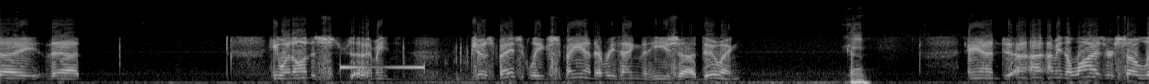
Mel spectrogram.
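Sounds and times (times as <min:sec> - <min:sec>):
speech: 0:02.7 - 0:04.0, 0:04.8 - 0:07.5, 0:08.4 - 0:08.8, 0:09.7 - 0:11.4
electronic beep on a phone line: 0:03.4 - 0:04.3.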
